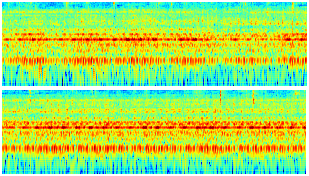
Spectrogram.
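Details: Drill press after engaging the transmission so the spindle turns at a much different speed. Steady, even spindle tone with a smooth cutting hiss and no rattling or juddering: the chatter is eliminated and the drill cuts cleanly.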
